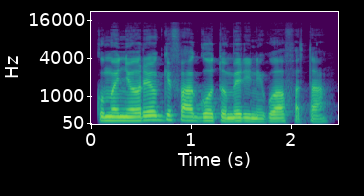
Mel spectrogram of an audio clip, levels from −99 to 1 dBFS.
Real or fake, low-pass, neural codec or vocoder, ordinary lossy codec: fake; 14.4 kHz; vocoder, 44.1 kHz, 128 mel bands every 512 samples, BigVGAN v2; none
